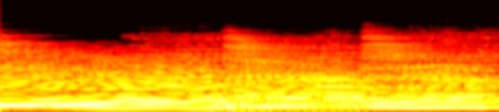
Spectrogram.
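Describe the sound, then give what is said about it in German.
Synthesizer playing a loud, buzzy sustained tone thick with harmonics and a distorted, effect-laden edge, holding continuously and shifting pitch twice, with no talk over it. “Meine klingt zum Beispiel etwas anders, wenn ich mal hier ein...”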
